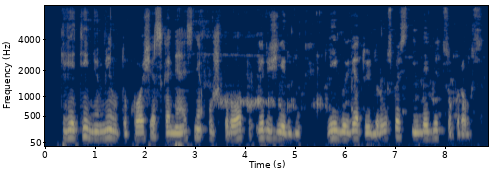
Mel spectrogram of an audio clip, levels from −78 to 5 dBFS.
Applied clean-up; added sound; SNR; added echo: classical method Wiener filter.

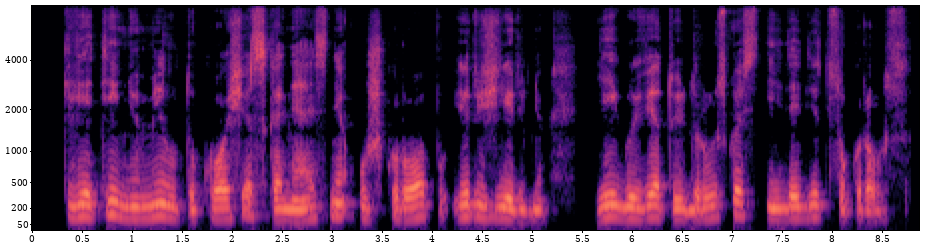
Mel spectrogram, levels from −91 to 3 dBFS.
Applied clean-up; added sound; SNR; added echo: none; none; none; none.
